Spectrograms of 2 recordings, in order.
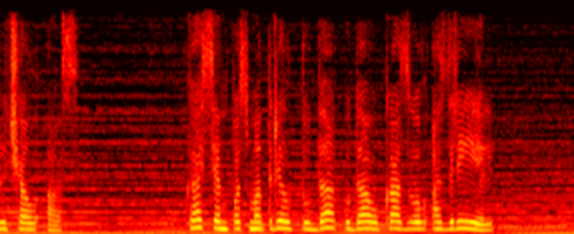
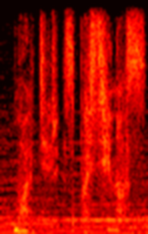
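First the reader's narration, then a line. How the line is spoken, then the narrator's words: Terrified whisper. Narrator (Russian): прошептал Азриэль, которого охватил отнюдь неблагоговейный ужас при виде мертвецов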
